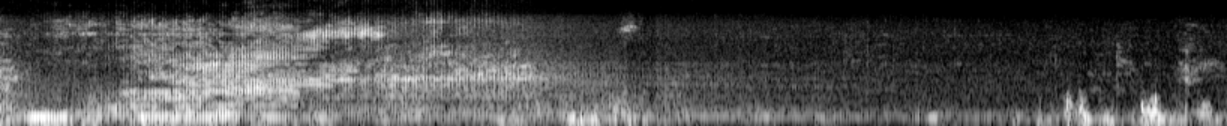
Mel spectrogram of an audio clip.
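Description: A motor vehicle passing on a city street, loudest in the first three seconds, its engine note rising about two seconds in, then fading away.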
